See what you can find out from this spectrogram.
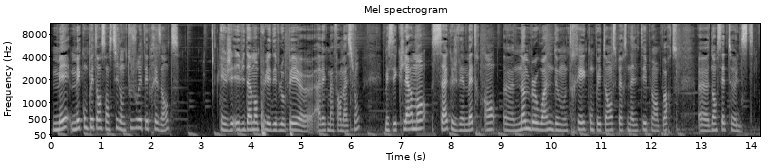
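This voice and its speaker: A woman's voice: mid-range voice, steady tone, normal speed, darkish tone, soft background music. A young woman from Algeria hosting a casual self-help podcast, talking informally in youthful slang sprinkled with English loanwords. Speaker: podcast host and image consultant.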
